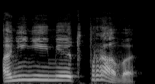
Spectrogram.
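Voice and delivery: very high, loud outcry; shrieked objection, pitch far up; indignant protest. A narrator's reading. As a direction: protest frantically at the injustice. Frantic protest against furniture seizure.

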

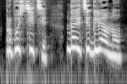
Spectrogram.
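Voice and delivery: high, urgent shout; desperate high exclamation; crying out. A narrator's reading. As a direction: call out to push through the crowd. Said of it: "выкрикнула я".

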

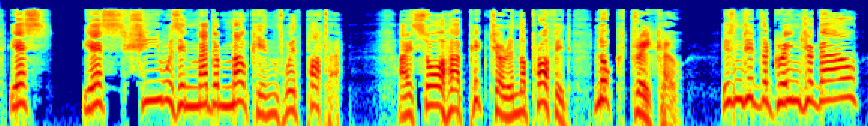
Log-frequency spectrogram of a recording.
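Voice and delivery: high, loud, urgent woman's voice; pressing and thrilled, pitched high; excited recognition. A narrator's reading. Narcissa excitedly recognises the prisoner.

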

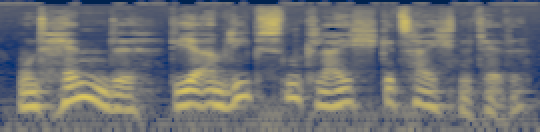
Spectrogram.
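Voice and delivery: ordinary delivery

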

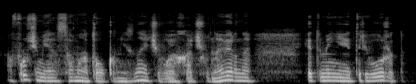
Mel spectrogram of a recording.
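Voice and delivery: ordinary delivery, nothing marked

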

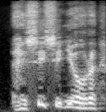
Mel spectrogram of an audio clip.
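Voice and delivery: high, loud, obliging yes; eager old man. Acted. Old man to prospective lodger, eagerly obliging. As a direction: answer eagerly, pitch and volume up.

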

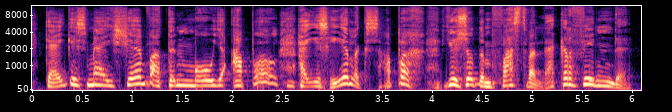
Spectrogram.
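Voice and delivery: high, wheedling crone; falsely kind grandmother voice, coaxing; disguised old woman. A narrator's reading. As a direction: tempt the girl with put-on sweetness. Disguised villainess tempts with apple.

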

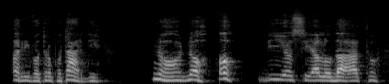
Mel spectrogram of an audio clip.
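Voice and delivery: relieved exclamation. A narrator's reading. Arnoux arriving, relieved.

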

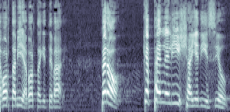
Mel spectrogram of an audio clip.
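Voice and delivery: ordinary talk

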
